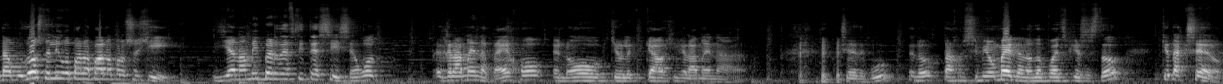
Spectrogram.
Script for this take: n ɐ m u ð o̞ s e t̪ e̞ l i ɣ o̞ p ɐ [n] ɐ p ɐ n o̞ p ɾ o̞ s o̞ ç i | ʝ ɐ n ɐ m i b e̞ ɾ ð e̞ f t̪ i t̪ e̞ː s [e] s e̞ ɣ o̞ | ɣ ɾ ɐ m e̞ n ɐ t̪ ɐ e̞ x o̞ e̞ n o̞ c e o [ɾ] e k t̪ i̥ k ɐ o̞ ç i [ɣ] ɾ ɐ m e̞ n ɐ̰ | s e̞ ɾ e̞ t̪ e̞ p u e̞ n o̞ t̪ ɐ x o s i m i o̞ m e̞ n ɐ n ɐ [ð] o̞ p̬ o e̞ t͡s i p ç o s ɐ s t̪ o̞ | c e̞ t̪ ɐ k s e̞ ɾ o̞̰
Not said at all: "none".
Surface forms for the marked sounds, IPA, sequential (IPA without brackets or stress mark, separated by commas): n, i, l, ɣ, ð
